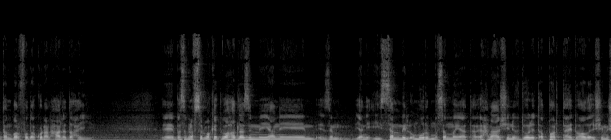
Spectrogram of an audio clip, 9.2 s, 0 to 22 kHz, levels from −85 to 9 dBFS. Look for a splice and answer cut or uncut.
uncut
